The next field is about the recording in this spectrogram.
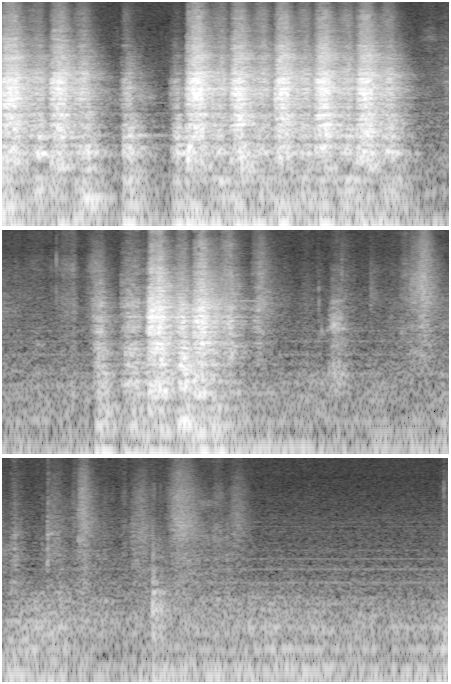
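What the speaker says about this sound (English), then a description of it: "We are cutting pins for a dovetail box" Hand saw cutting dovetail pins in a large pine box: a steady run of rasping back-and-forth strokes for about four seconds, a shorter burst after a pause, then quieter scattered scrapes and taps, close and clear.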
